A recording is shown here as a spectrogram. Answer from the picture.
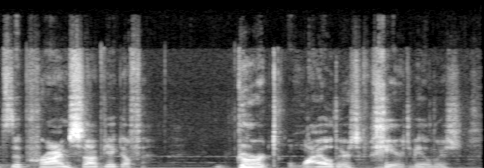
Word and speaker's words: Geert Wilders: It's the prime subject of Geert Wilders, as you actually pronounce it, which seems to be the most impossible thing in the world for the typical American to do. They'll say something like Geert Wilders.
